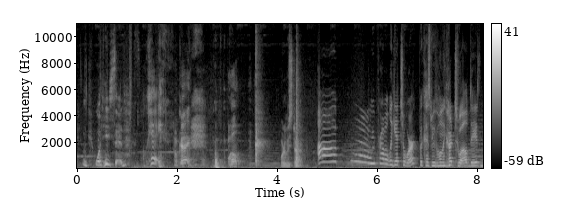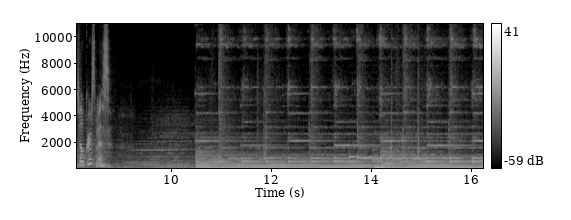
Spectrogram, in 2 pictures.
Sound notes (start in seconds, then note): 10.2 upbeat festive music; 10.5 bells jingling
